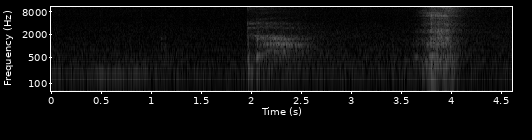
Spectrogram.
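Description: Two abrupt explosive bursts of air, a couple of seconds apart, in a quiet room; sneezing.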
